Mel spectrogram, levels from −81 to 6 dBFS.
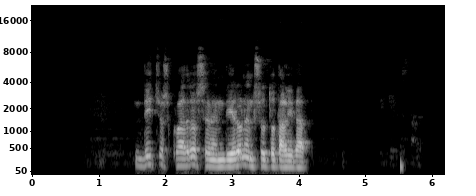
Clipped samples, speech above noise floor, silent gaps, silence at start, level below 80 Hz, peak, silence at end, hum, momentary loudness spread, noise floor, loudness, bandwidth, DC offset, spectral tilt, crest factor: under 0.1%; 64 dB; none; 1.55 s; -66 dBFS; -2 dBFS; 0.6 s; none; 11 LU; -83 dBFS; -20 LUFS; 9.2 kHz; under 0.1%; -6 dB/octave; 20 dB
